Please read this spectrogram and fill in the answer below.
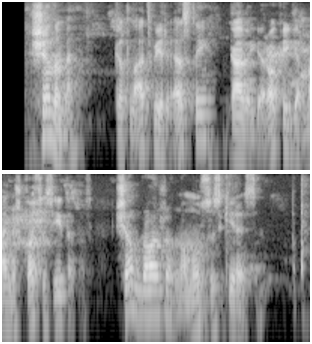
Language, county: Lithuanian, Kaunas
